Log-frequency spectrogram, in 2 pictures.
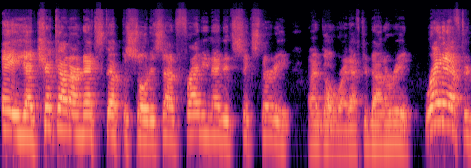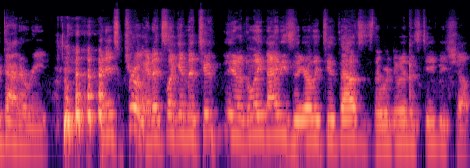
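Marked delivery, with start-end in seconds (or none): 0.0-6.5 put-on Chicago accent. Imitate your buddy, the sports talk show host, announcing the next episode in Mike North's great Chicago accent. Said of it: "He had a great Chicago accent".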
